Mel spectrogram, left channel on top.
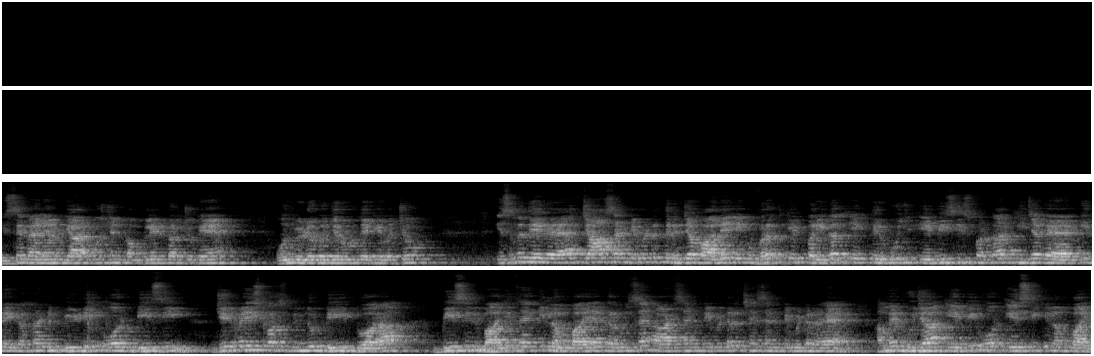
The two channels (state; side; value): silent; left; digital silence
